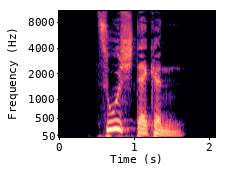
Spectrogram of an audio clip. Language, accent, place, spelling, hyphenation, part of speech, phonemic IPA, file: German, Germany, Berlin, zustecken, zu‧ste‧cken, verb, /ˈt͡suːˌʃtɛkn̩/, De-zustecken.ogg
- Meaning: 1. to slip (covertly pass something to someone) 2. to pin shut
